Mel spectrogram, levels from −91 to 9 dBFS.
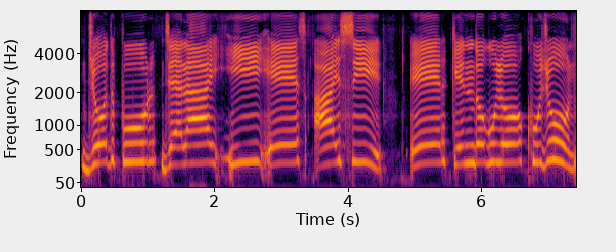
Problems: none marked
